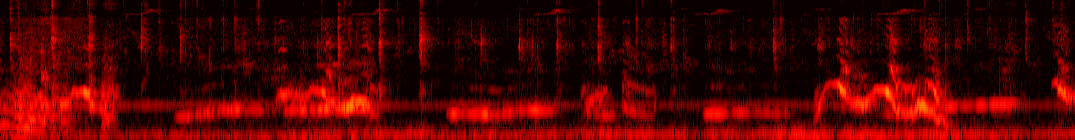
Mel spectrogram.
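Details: Kittens jostling over food at their first meal, scattered soft, flat mews with a few louder wavering cries near the end, against faint rumbling background noise and a steady hum.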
